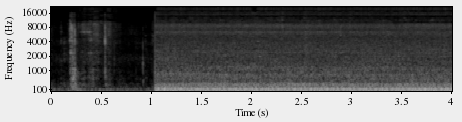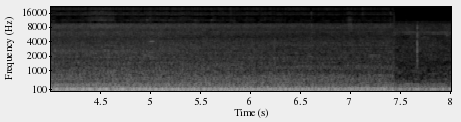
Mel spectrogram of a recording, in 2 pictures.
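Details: 2012 Ford F-250 diesel after burst power steering high-pressure line replaced and system being filled and bled. Starts and settles into steady, even diesel clatter with a low drone, no knocks or squeals; normal idle.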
